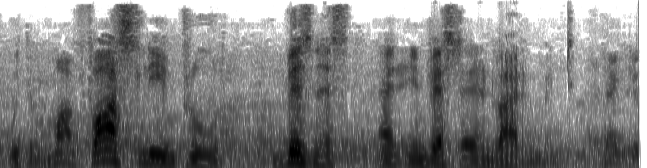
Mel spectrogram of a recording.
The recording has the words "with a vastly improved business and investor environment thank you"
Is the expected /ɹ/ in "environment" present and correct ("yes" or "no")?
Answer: yes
